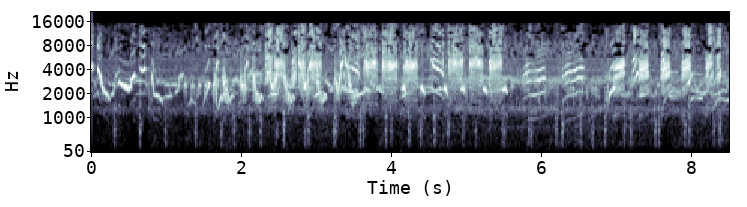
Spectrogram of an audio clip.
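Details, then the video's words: Female and male wambi birds in full voice, meant to lure other birds into calling: dense twittering with looping whistled phrases and many short sharp clicks throughout. "Suara burung wambi betina jantan gacor"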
